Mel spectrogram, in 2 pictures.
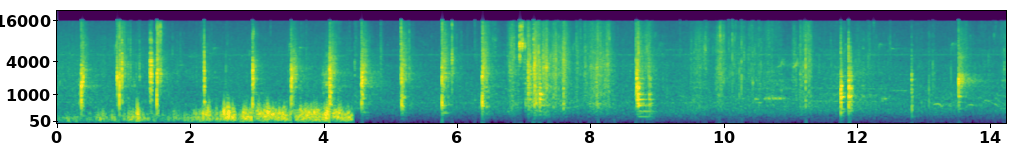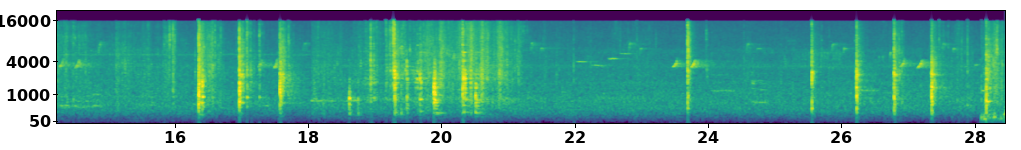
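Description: Irregular sharp knocks of chopping on wood, about one or two strikes a second with short pauses, thinning out in the last few seconds.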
